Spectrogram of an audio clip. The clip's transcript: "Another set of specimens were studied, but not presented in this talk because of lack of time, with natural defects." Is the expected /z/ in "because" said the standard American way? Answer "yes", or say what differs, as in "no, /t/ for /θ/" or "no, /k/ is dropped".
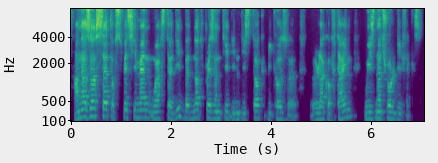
yes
